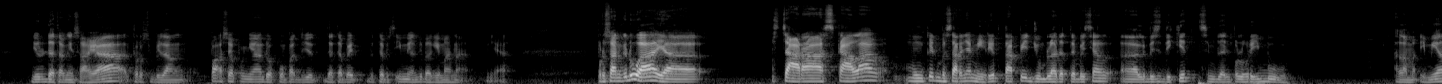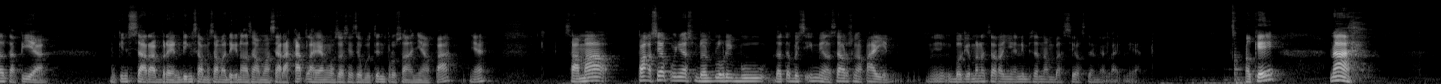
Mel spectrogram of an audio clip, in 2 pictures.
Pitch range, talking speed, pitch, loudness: 110-140 Hz, 160 wpm, 120 Hz, -28 LUFS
